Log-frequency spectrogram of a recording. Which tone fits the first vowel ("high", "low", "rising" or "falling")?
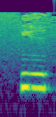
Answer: high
